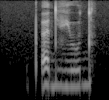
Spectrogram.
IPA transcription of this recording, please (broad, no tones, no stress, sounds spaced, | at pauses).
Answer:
pʼ ɜ d vʲ u d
